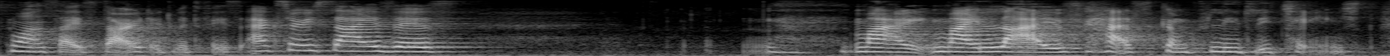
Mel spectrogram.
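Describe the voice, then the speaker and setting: A woman's voice: fairly high pitch, steady tone, slow, creaky, sharp tone. Chatty woman in her thirties from Slovenia. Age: 30s. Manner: chatty, with frequent fillers like "you know" and "like". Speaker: interview guest, face yoga founder. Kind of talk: casual conversational interview.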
